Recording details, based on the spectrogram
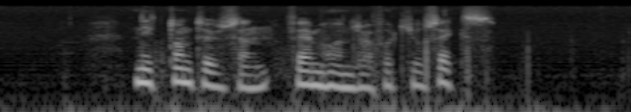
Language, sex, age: Swedish, male, 61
